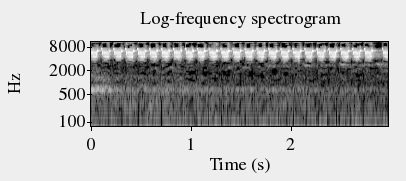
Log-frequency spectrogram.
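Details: Close-up burst of River warbler song: harsh, evenly spaced, insect-like pulses, roughly eight a second, high and dry, with a faint low tone underneath.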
